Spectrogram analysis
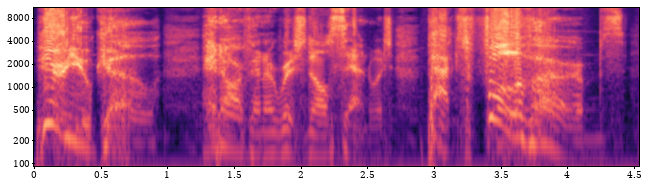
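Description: Man voicing a bright, dramatic young student adventurer. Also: medium pitch, a little slow, vocal fry, slightly rough, soft background music, exaggerated voice. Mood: excited. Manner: expressive, dramatic, casual. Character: eager, easily flustered young male student adventurer. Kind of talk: acted video game dialogue reading.

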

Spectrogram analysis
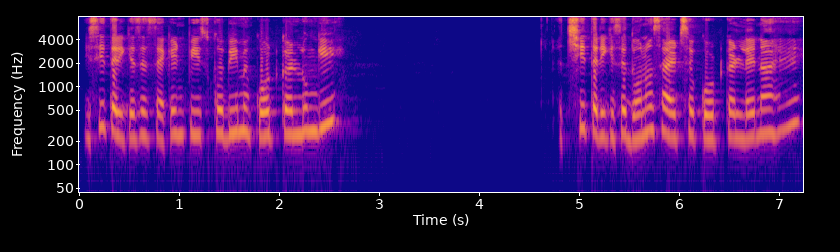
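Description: A woman walks through a recipe step by step. She talks in a steady, instructive way, often repeating each step. Her voice comes from a home kitchen. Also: a little high, moderate pace, long pauses. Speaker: cooking show host.

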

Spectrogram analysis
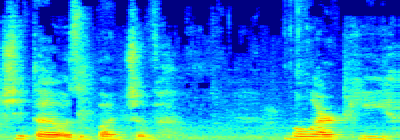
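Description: A woman's voice: medium pitch, little pitch movement, unhurried, darkish tone, slight background noise, low-quality recording. A woman chatting in a rambling, casual way while she colors, wandering from one topic to the next. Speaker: coloring channel host.

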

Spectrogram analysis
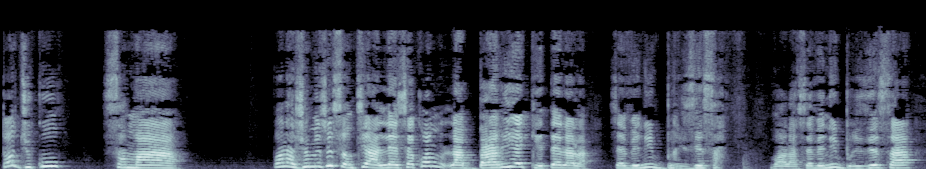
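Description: A woman's voice: on the high side, animated, measured pace, fairly bright tone. A woman with a West African French accent, frankly telling a personal story in a loose, repetitive way, often trailing off with filler phrases. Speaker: social media personality. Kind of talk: casual storytelling monologue.

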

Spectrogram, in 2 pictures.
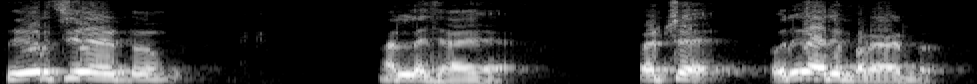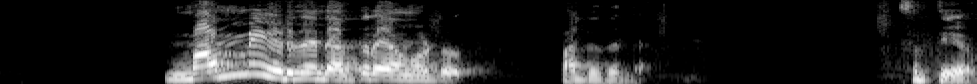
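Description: A man acting as husband and son in a comic family skit, coaxing and teasing with drawn-out praise. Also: high-pitched, big pitch swings, heavily acted.

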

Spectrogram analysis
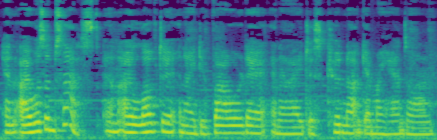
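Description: A young Finnish-speaking woman with a medium-pitched voice chats casually at normal speed in a reading vlog, feeling slightly sick so her voice is lower than usual. As a book vlogger she's chatty, animated and self-deprecating, recorded on a webcam in a small room with soft background music and poor audio quality.

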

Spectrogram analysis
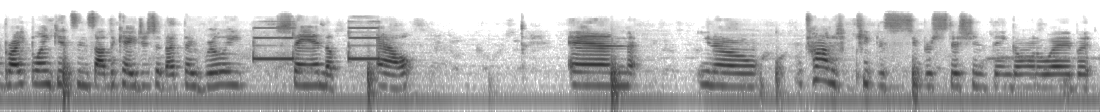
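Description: A young woman talks into her webcam at home with a high, bright-pitched voice. Her delivery is rambling and earnest, full of fillers and false starts. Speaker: vlogger. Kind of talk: casual webcam monologue. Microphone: webcam mic.

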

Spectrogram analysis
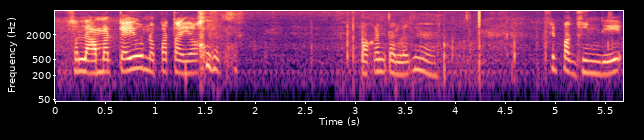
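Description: A young woman chats through a mobile game match in a high voice, teasing her teammates and joking as she plays. She talks casually and jumps between playful banter and loud outbursts. The recording carries a clear layer of background noise. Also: steady tone, unhurried. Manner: playful, teasing, bursts of shouting and laughter. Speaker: gaming vlogger. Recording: noisy background.

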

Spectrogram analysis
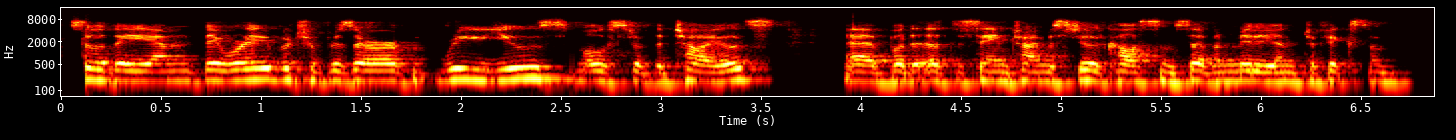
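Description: A woman's voice: sits low, fairly even intonation, a little fast. A middle-aged Irish woman gives an informal guided-tour talk, chatty and rambling with hesitations, over a video call. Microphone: computer mic on video call. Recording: muffled video-call audio.

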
